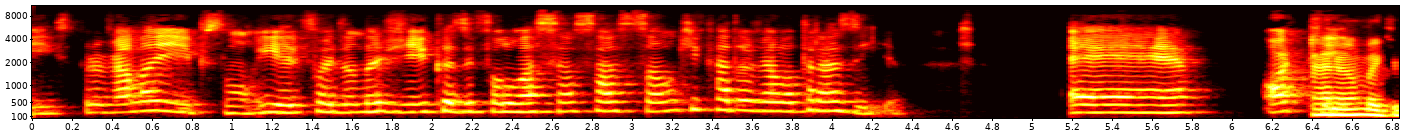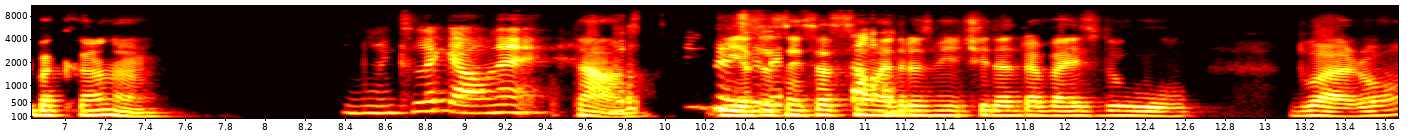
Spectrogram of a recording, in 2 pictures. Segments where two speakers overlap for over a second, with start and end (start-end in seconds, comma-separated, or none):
9.5-11.3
